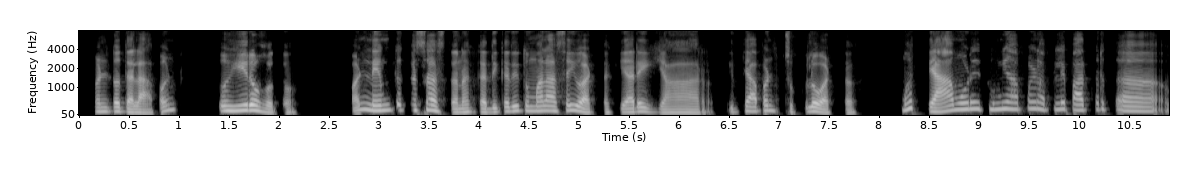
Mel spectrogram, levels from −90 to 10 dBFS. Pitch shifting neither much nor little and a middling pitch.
No: wide, 7.9 semitones; medium, 160 Hz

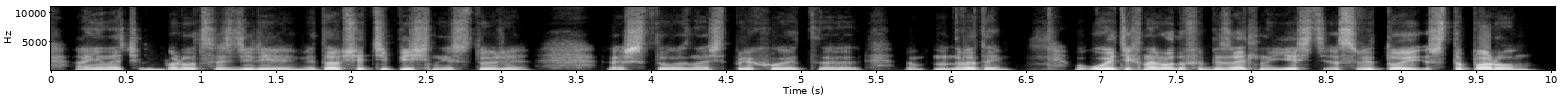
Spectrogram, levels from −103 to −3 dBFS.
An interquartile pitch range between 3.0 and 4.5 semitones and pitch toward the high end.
No: average, 3.5 semitones; low, 120 Hz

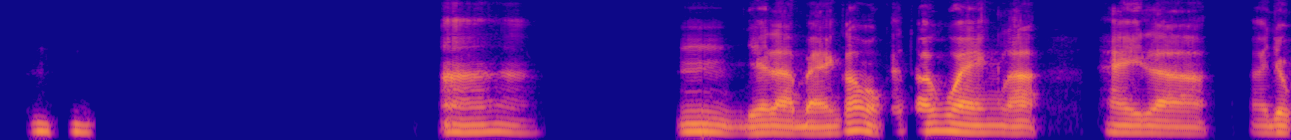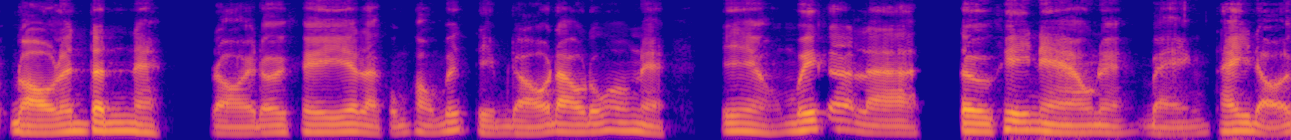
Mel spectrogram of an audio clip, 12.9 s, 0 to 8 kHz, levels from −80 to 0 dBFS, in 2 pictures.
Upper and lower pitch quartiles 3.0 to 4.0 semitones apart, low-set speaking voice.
Yes: average, 3.3 semitones; low, 110 Hz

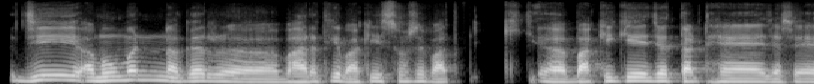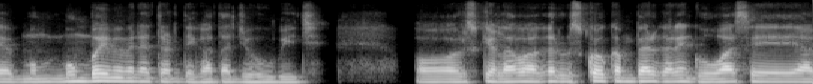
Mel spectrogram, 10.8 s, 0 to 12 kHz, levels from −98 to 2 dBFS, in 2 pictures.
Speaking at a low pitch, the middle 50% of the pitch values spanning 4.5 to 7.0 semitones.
No: low, 120 Hz; average, 3.5 semitones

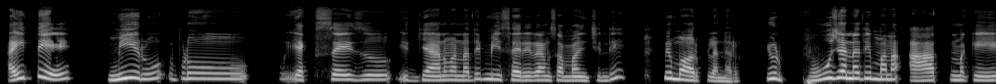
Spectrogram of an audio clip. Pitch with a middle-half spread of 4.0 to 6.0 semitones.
Yes: wide, 5.5 semitones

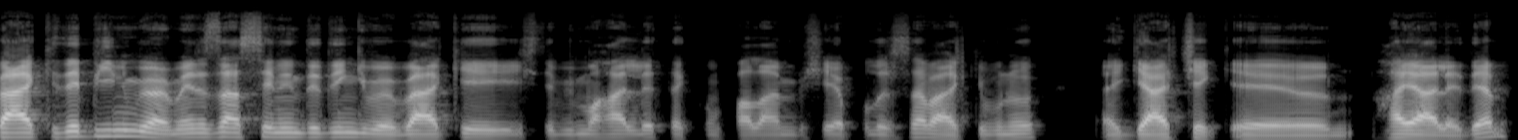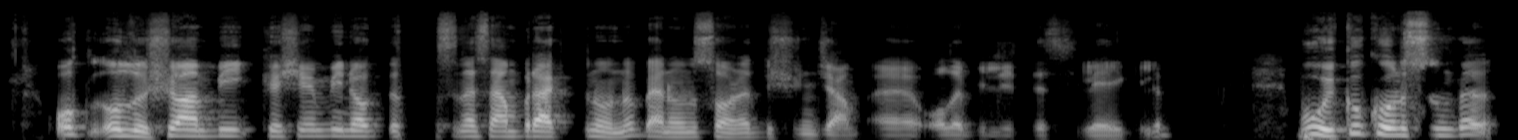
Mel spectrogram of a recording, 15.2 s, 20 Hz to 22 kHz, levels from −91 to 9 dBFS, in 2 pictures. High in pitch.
No: low, 125 Hz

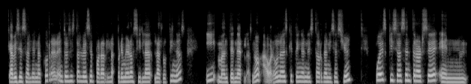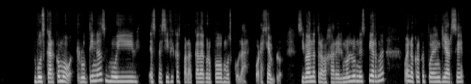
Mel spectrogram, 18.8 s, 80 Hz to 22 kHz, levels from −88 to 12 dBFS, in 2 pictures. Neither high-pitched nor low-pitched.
No: high, 210 Hz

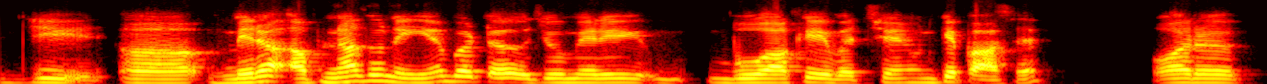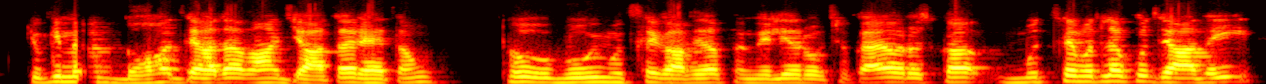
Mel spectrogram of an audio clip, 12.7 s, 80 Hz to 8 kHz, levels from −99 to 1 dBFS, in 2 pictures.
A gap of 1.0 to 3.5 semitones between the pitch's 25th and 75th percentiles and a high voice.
No: narrow, 2.6 semitones; medium, 150 Hz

